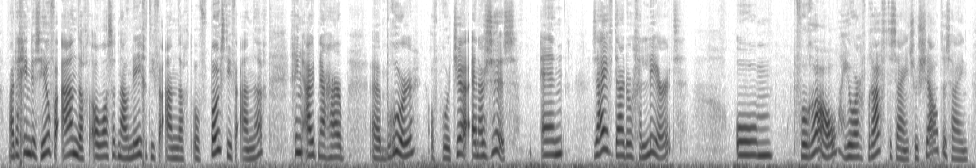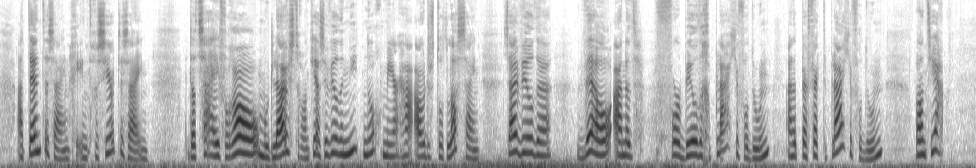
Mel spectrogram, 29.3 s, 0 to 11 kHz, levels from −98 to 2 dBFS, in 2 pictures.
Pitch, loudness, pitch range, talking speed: 255 Hz, -27 LUFS, 225-285 Hz, 160 wpm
